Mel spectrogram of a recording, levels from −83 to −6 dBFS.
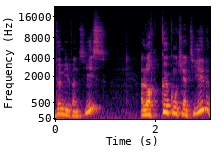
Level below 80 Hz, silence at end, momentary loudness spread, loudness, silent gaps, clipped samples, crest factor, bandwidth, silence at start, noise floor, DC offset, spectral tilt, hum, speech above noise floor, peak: -54 dBFS; 0 s; 7 LU; -26 LUFS; none; under 0.1%; 16 dB; 16.5 kHz; 0 s; -54 dBFS; under 0.1%; -7 dB/octave; none; 30 dB; -8 dBFS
